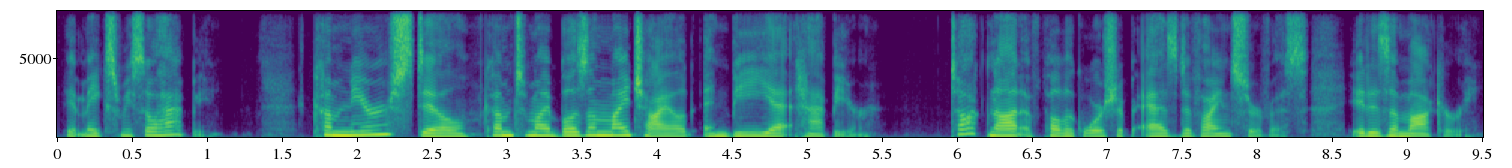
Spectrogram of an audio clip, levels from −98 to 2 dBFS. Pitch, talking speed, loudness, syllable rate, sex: 195 Hz, 175 wpm, -18 LUFS, 5.2 syllables/s, female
